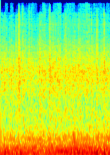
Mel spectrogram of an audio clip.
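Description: Rain patters steadily and loudly on a car driving southbound on Nellis Boulevard in Las Vegas toward Henderson, a dense close hiss of drops with low road rumble beneath, lasting under a second.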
